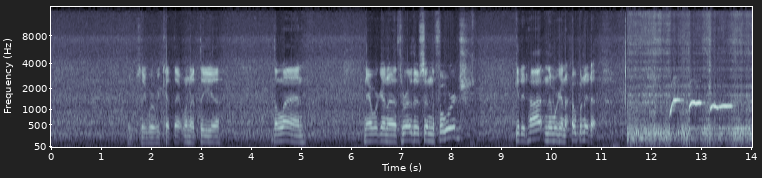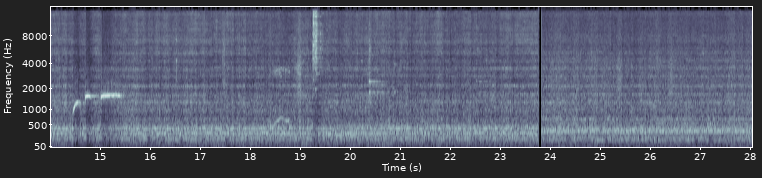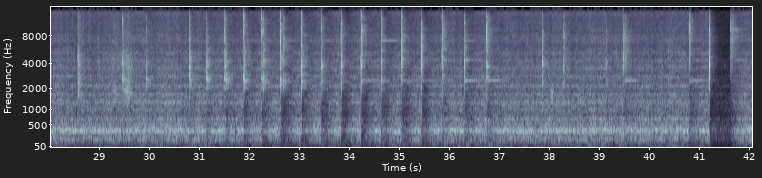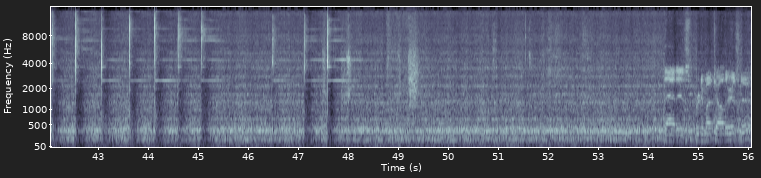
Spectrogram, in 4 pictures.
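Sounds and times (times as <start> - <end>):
forge roaring: 11.5 - 56.0
hammer striking hot steel pipe: 20.3 - 21.0, 29.4 - 30.2, 30.8 - 37.2, 39.1 - 39.9, 40.8 - 45.7, 46.4 - 48.4.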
